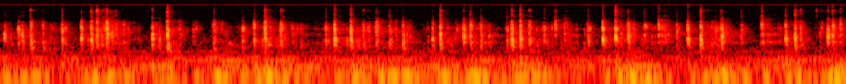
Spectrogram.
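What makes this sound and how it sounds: Fingertips type rapidly across a full-size black plastic computer keyboard with hollow keycaps, producing a dense run of short, dry clacks with a bright, hollow tone centered in the midrange. The keystrokes come in quick, uneven bursts over a faint low hum, each click dying away almost instantly.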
